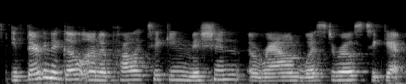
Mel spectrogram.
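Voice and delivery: ordinary delivery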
